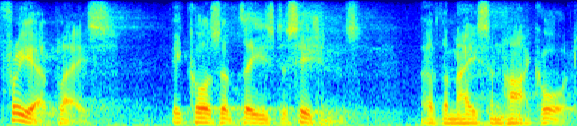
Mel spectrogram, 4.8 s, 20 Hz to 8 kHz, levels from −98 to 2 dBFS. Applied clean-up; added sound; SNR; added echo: none; none; none; none.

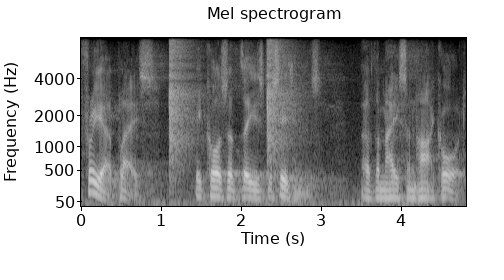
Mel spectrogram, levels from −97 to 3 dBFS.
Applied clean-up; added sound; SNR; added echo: none; Clapping; 5 dB; none.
